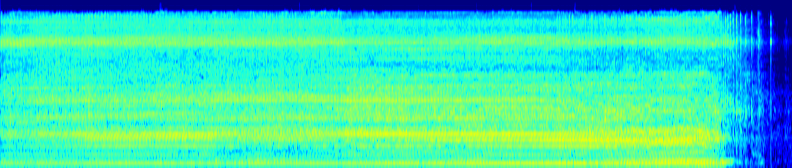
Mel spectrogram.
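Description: A hammer drill excavates pyrite-bearing rock while prospecting for gold: a loud, continuous, high-pitched buzzing drone that holds steady for several seconds and then cuts off abruptly near the end.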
